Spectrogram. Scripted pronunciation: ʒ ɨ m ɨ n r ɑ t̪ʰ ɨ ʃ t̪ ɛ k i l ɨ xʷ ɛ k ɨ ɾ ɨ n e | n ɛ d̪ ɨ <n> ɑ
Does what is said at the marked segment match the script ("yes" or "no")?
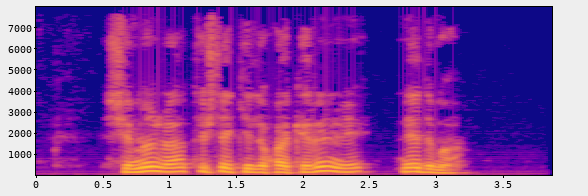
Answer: no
